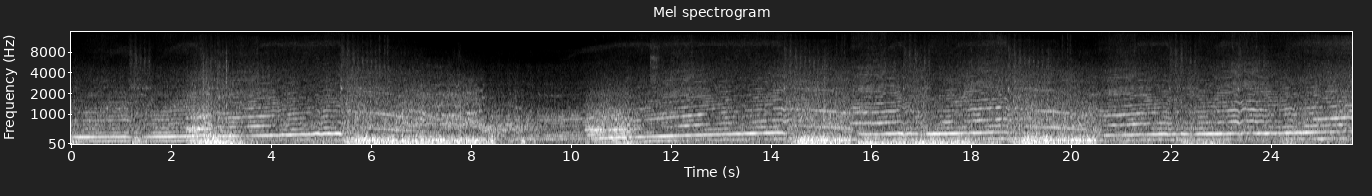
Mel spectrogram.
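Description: Racing car engines in the video game Assetto Corsa EVO, loud and continuous, climbing through the revs in repeated sweeps with gear shifts and short drops between pulls.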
